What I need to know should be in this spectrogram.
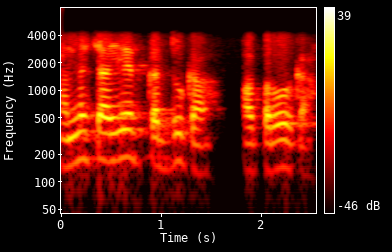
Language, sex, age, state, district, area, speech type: Urdu, male, 18-30, Bihar, Gaya, urban, conversation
